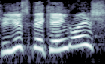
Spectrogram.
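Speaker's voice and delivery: very loud, very high-pitched yell. Retelling a student in your group repeating a question to a local, imitating saying it louder. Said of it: "And then he'd say it louder".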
